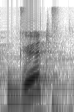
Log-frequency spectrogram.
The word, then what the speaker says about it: good: Например, в слове «good» звук краткий «у», а в слове «food» звук длинный.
